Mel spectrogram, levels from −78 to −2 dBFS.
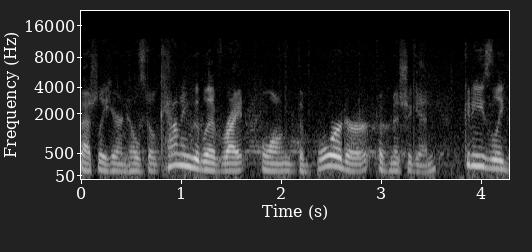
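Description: From 3.75 to 3.83 s the sender likely paused transmission, so comfort noise in place of the background fills 80 ms with steady, featureless hiss.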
